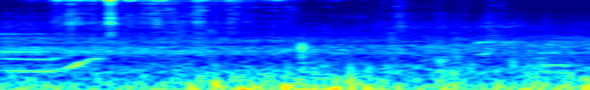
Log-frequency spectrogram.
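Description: Small dog's claws clicking and scrabbling on concrete as it moves about excitedly on its leash, with one sharper knock about half a second in.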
